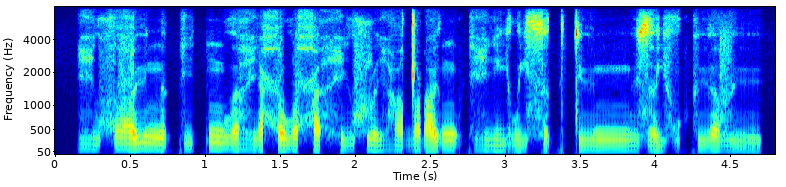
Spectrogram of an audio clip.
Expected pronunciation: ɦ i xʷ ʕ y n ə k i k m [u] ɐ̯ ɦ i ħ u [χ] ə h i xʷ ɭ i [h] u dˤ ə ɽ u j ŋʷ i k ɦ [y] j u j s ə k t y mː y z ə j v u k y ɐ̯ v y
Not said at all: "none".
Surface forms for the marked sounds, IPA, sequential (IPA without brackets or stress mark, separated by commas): u, ħ, ɦ, i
